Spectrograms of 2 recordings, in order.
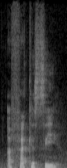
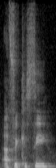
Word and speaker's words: efficacy: levels like just their efficacy efficacy there we um I put the the stress in the wrong syllable there at first but um that that's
